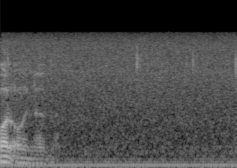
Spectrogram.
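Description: A spoken word ends right at the start, then a steady hiss with a low hum underneath: the recording's own background noise in a pause of speech.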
